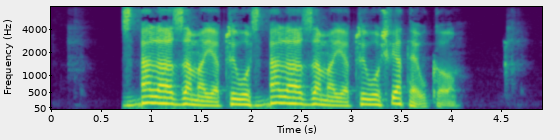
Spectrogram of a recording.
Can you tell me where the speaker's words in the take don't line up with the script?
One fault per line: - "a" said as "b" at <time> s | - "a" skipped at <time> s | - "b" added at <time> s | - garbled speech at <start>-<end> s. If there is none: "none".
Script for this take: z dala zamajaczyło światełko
- "z dala zamajaczyło" added at 2.0 s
